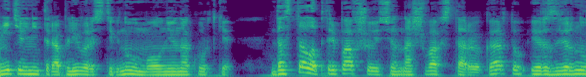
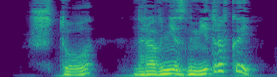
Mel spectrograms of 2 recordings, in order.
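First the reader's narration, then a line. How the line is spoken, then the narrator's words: Astonished exclamation. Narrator (Russian): пораженно воскликнул Меф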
